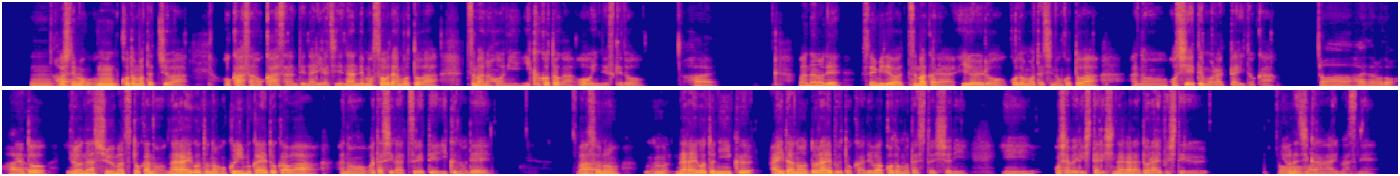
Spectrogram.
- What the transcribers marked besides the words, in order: other background noise; tapping
- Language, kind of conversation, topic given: Japanese, podcast, 家事の分担はどうやって決めていますか？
